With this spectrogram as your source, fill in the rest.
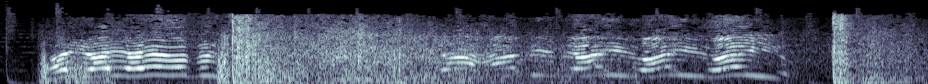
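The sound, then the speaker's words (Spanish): Bombs exploding over a city during an overnight air strike on Tehran: two sharp, loud booms a few seconds apart, with rumbling and wavering human voices in between. “Este es el sonido de las bombas que caían hace unas horas sobre Teherán.”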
